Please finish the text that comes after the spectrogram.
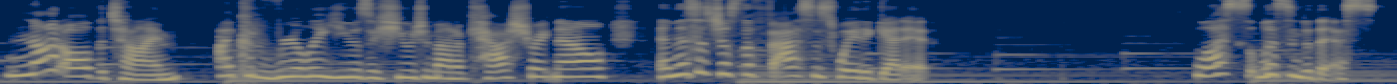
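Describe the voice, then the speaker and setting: An actress playing a stubborn, playful young realtor short of money in a visual novel game, speaking in an animated, defensive way. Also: female voice, sits high, normal speed, soft background music. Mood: eager, determined.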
